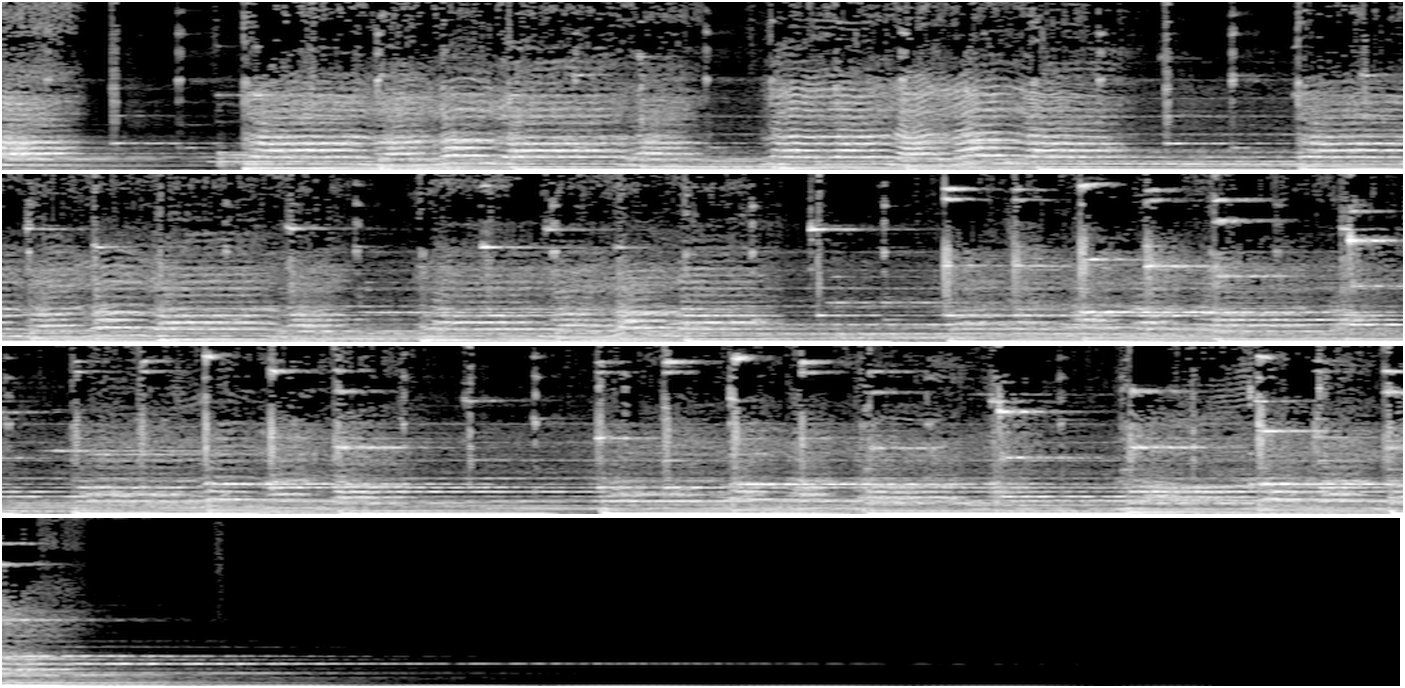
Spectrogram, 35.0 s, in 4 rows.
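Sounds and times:
choir singing: 0.0 - 27.4.

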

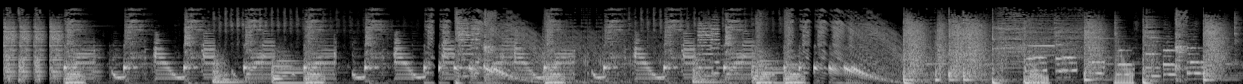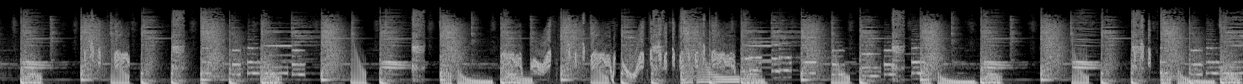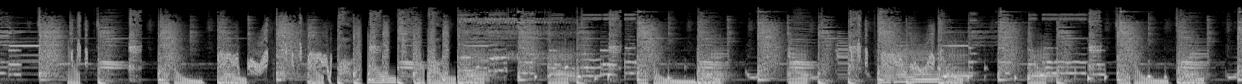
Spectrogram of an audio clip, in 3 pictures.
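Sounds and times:
zombie techno funk music: 0.0 - 37.2.

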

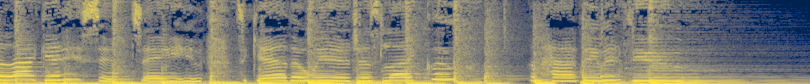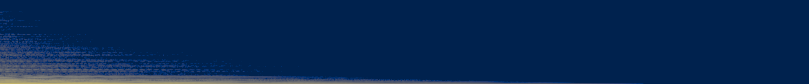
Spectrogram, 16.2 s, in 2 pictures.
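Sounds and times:
drums: 0.0 - 7.6
vocals: 0.0 - 7.7
bass: 0.0 - 14.0.

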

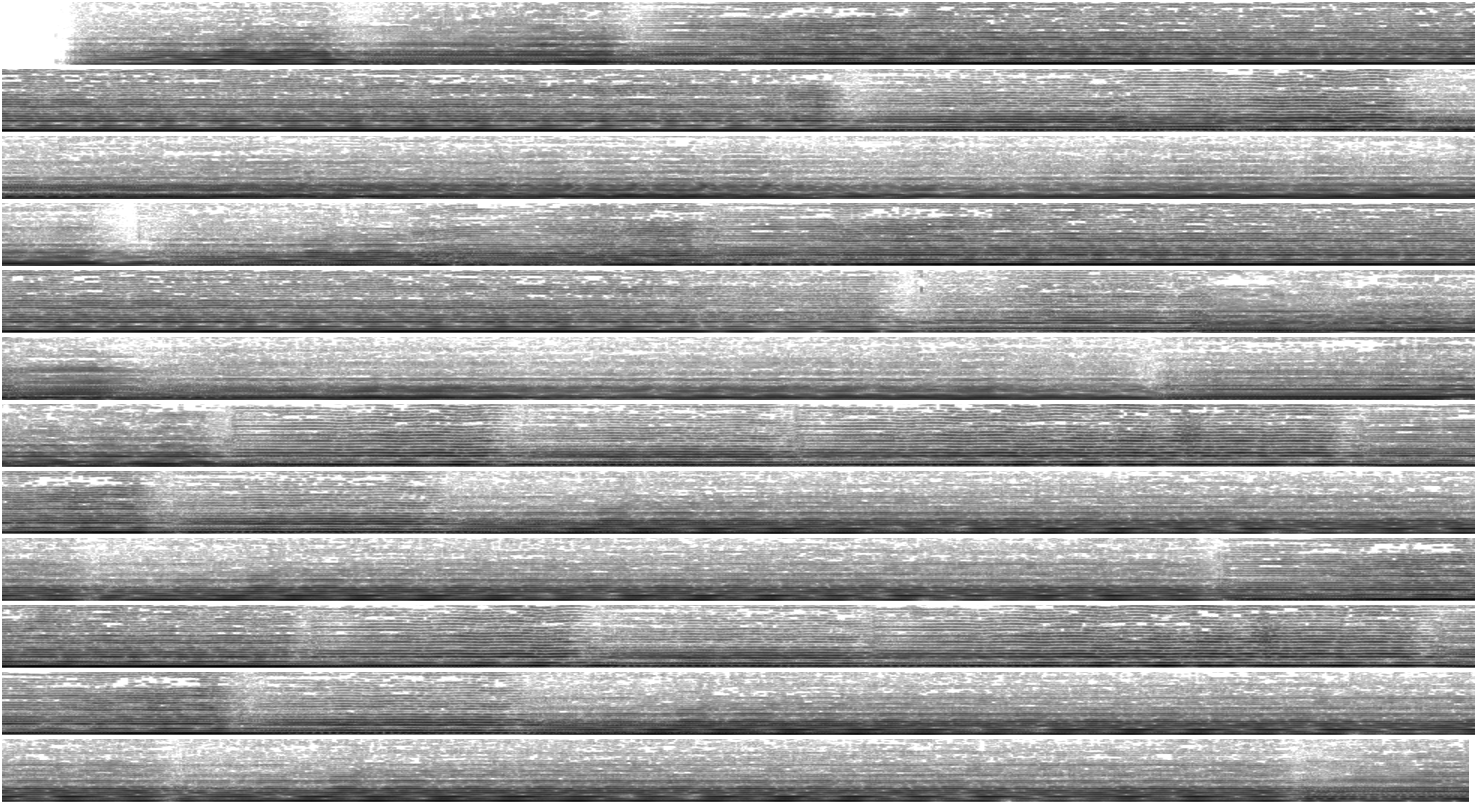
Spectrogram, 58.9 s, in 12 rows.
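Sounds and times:
strings: 0.2 - 58.8.

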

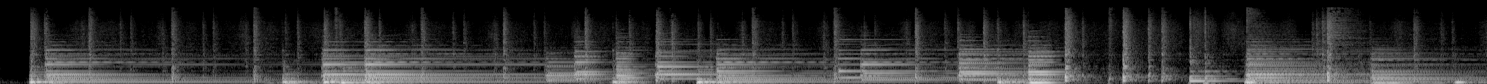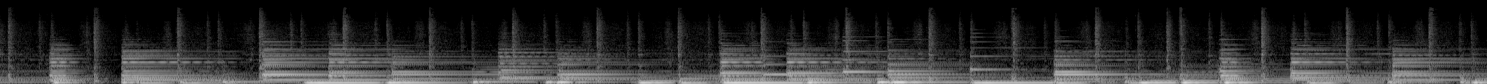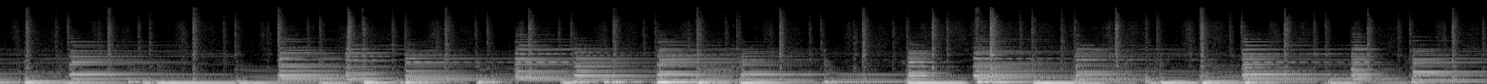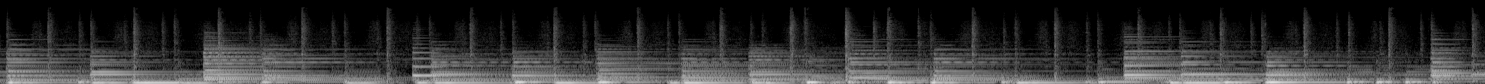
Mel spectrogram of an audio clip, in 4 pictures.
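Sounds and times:
jazz music: 0.3 - 59.4.

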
